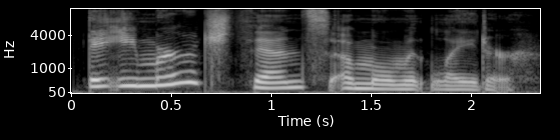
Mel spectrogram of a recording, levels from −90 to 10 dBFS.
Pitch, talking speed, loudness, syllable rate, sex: 230 Hz, 155 wpm, -17 LUFS, 5.3 syllables/s, female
